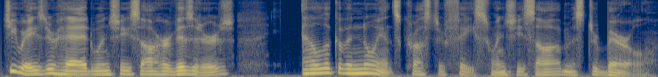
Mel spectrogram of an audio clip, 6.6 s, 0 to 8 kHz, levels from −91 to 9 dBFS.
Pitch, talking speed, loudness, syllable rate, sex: 125 Hz, 200 wpm, -17 LUFS, 5.0 syllables/s, male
